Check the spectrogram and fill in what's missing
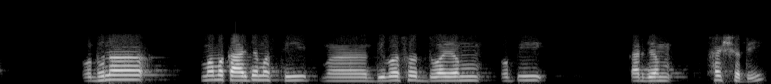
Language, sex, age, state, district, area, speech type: Sanskrit, male, 18-30, West Bengal, Murshidabad, rural, conversation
